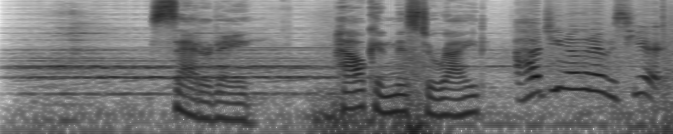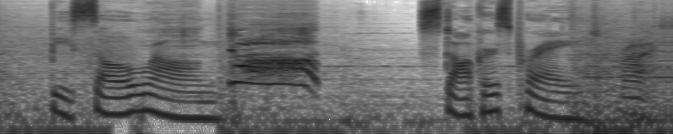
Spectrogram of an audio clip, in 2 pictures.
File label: Promo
